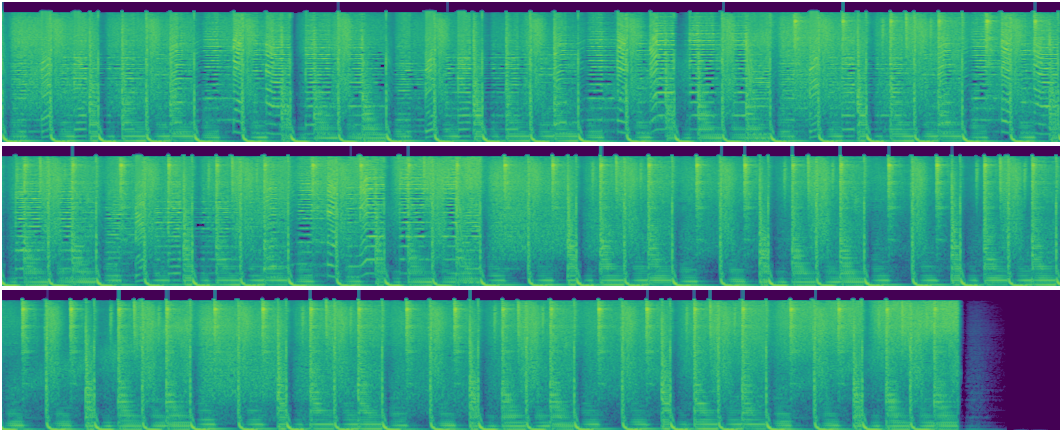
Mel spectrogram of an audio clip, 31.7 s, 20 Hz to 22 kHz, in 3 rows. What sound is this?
Future Bounce Loop 125 BPM
A random future bounce loop (kind of) I made from scratch in FL Studio today. The lead and one of the basses I layered were made from scratch. I used Sylenth1 and Vital. I didn't fix the limiting/compression problems. Sorry.
electronic, trance, glitch-hop, effect, loop, bass, club, rave, drop, future, dub, fx, dubstep, dub-step, electro, sound, techno, pan, dance, bounce, minimal, house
